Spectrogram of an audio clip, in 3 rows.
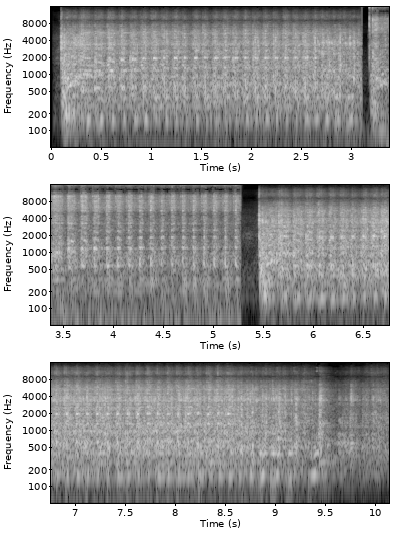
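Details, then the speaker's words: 1948 Ford 8N tractor after a routine tune-up with new ignition parts: even starter cranking at about three pulses a second, never firing; ran before, now a no-start. "Well, this is a problem, because before I started working on this Ford 8N, it ran. And after what was supposed to be a pretty routine tune-up and videoing it for a video, now it won't start at all."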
